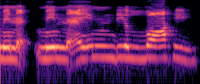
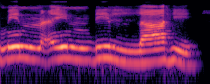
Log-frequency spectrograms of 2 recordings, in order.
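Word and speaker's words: من عند الله: Jadi bacaannya tipis ya, bukan min indillahi, tebal enggak boleh. Jadi bacanya tipis, min indillahi. Seandainya di sini baris fathah, bisa tebal, indallahi, itu tebal. Kalau indi itu tipis.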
